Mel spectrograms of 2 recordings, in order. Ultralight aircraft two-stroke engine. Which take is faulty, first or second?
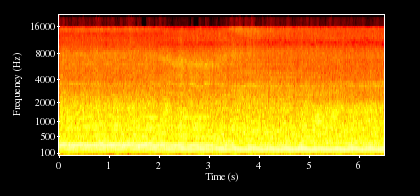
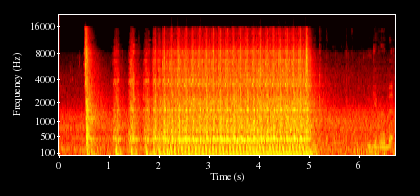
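second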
